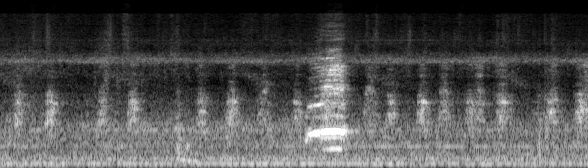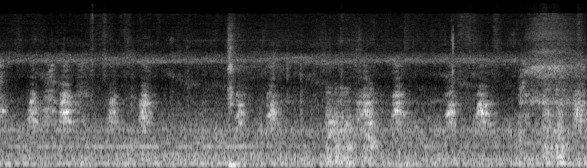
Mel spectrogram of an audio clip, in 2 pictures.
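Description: Backyard ducks quack repeatedly at feeding time, a rapid stream of fairly faint calls over low background noise, with one louder nearby squawk partway through.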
